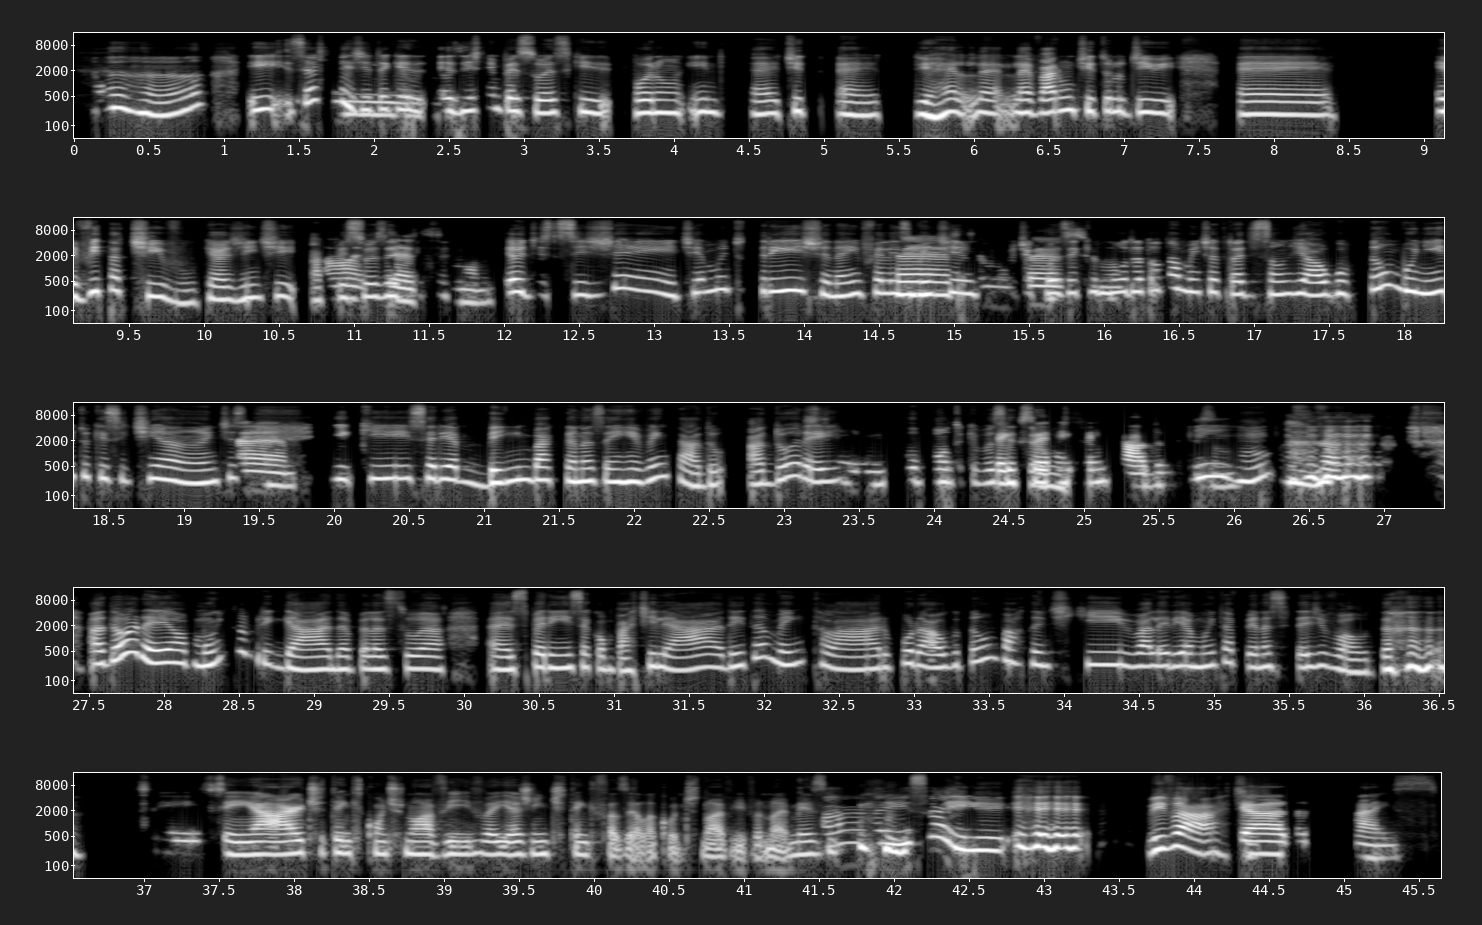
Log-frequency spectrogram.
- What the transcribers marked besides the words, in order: tapping; chuckle; chuckle; chuckle
- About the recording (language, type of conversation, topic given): Portuguese, podcast, Você tem alguma tradição que os jovens reinventaram?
